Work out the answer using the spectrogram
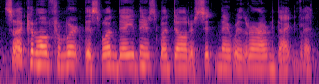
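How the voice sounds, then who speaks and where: A woman's voice: medium pitch, flat delivery, normal speed, gravelly, darkish tone. An older woman from England with an English accent, recounting her memories in an interview in a plain-spoken way. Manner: plain-spoken storyteller, acts out remembered exchanges.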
